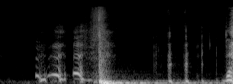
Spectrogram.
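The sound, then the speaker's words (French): A door slams shut with a heavy, booming thud, leaving a low rumble that lingers afterward. Brief vocal sounds come just before it, and a few faint knocks and rustles follow. “Claque la porte.”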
